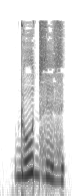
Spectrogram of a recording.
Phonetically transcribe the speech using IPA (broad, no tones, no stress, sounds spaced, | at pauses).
ɖ o d͡z ɪ z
